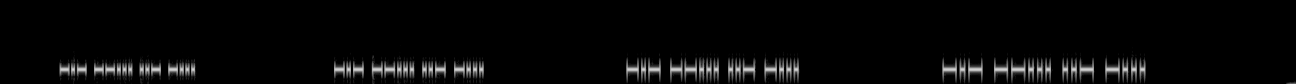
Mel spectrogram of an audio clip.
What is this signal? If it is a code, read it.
Morse code, heard as a keyed tone, about 36 wpm, 700 Hz. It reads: K7UB K7UB K7UB K7UB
